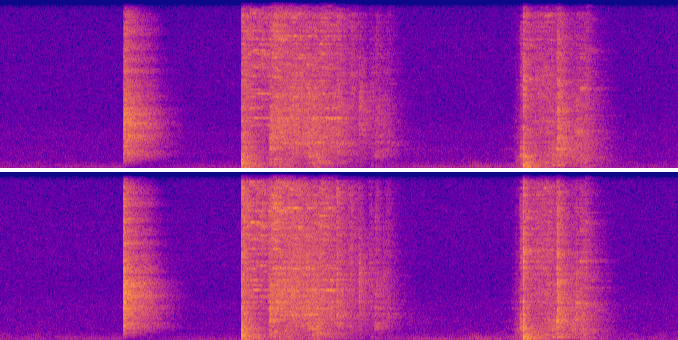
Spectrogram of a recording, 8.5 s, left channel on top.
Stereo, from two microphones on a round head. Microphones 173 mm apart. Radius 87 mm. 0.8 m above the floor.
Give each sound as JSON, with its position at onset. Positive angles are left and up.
{"t": 1.6, "sound": "a clap", "side_deg": -45, "distance_m": 0.7}
{"t": 3.0, "sound": "breaking glass", "side_deg": -25, "distance_m": 0.6}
